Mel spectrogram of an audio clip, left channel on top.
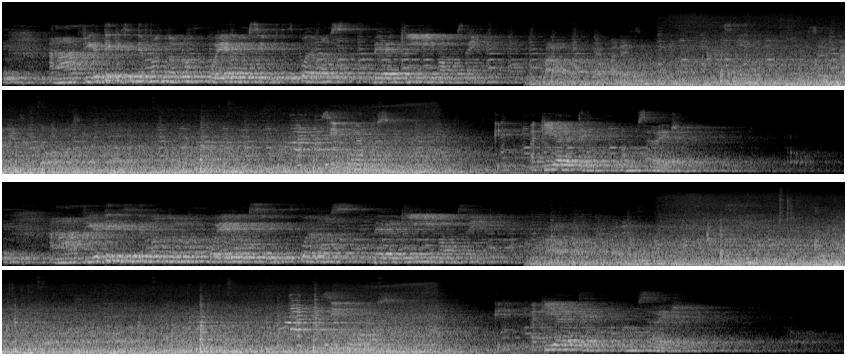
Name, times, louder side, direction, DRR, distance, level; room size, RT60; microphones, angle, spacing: voice 1, 0.1-4.8 6.3-6.4 7.2-7.5 11.6-12.3 13.4-15.2, left 1 dB, 30° left, -2 dB, 0.9 m, -25 dB
sound 1, 1.4-4.6 4.8-8.0 8.3-11.4 11.7-14.8, left 2 dB, 90° left, 1.0 m, -38 dB
sound 2, 5.2-12.3, right 1 dB, 50° right, 0.6 m, -25 dB
voice 2, 5.4-6.7 8.0-10.9 13.1-13.2, left 1 dB, 60° left, -1 dB, 0.9 m, -32 dB
sound 3, 6.5-12.8, equal, 10° right, 0.6 m, -27 dB
10.0 x 4.5 x 6.1 m, 2.8 s
head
